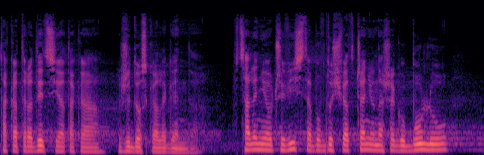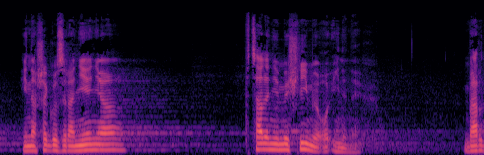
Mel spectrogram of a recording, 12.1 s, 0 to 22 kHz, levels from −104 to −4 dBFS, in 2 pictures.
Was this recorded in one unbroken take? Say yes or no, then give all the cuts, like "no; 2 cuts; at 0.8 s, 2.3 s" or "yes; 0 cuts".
no; 1 cut; at 2.8 s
